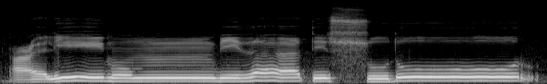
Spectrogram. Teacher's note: صاد کو پر پڑھیں گے اور را جو ہے وقفاً موٹی پڑھی جائے گی, آگے ملائیں گے تو پھر را باریک ہوگی.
